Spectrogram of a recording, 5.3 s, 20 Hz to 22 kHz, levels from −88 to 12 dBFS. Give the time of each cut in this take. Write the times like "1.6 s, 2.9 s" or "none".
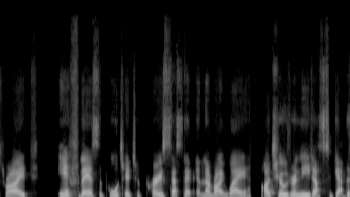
3.7 s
